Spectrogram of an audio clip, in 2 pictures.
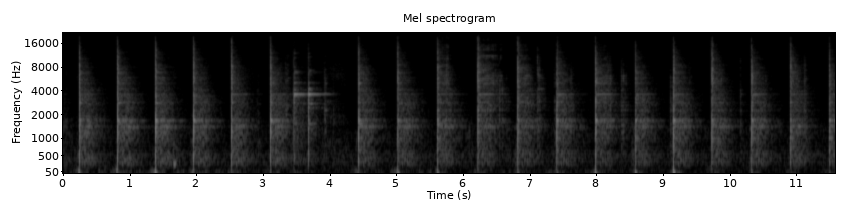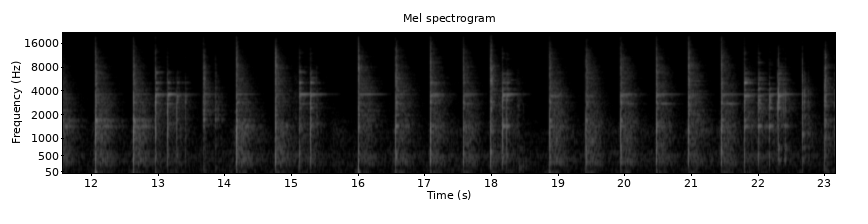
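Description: Steady, evenly spaced hammer blows ring out on hot steel at an anvil while a bar is drawn out into a long 12 to 14 inch taper, each strike a sharp metallic clang with a bright ringing tail, no voices.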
